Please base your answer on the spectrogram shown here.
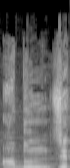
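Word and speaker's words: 鎧瀬: ですね、鎧に背と書いてアブンゼと読むんですね。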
